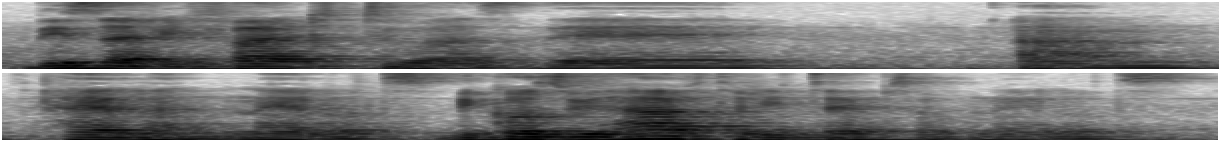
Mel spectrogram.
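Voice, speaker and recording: A young man with a Kenyan accent talks in a relaxed, rambling way, often restarting his words. His voice sits low and dark. The room has a strong echo. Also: measured pace, a little hiss or hum. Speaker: interviewee. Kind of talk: casual conversation.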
